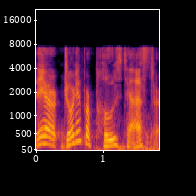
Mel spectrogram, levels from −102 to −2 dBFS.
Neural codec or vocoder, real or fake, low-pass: codec, 16 kHz in and 24 kHz out, 1.1 kbps, FireRedTTS-2 codec; fake; 7.2 kHz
